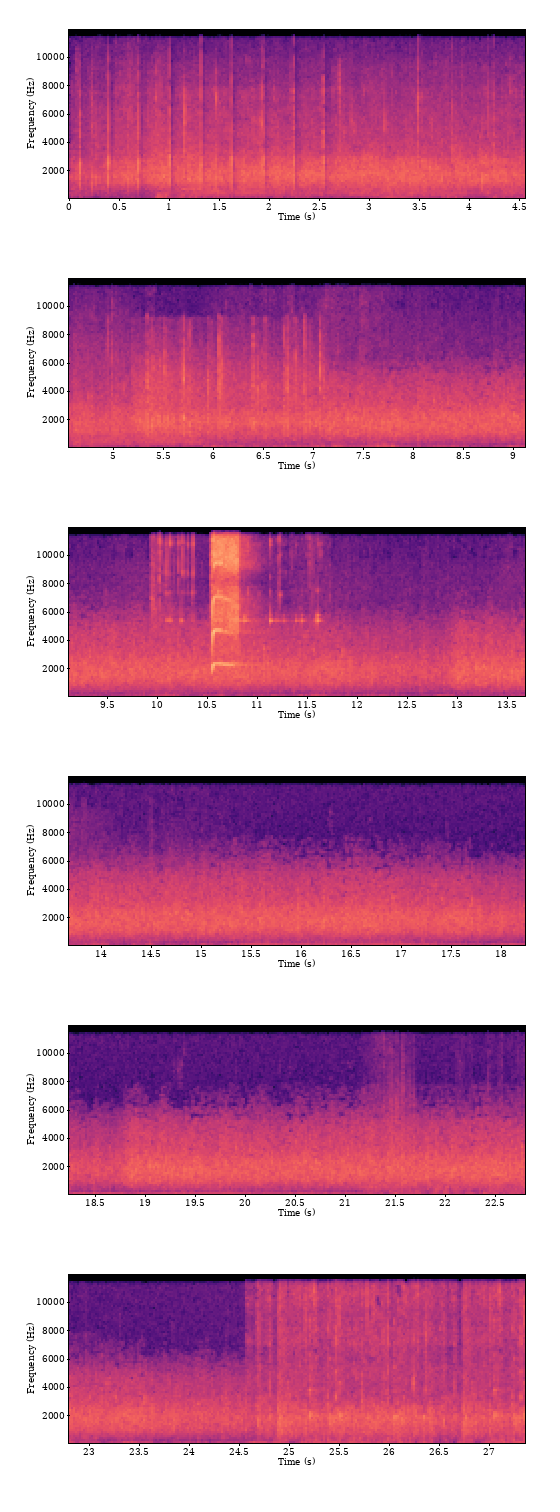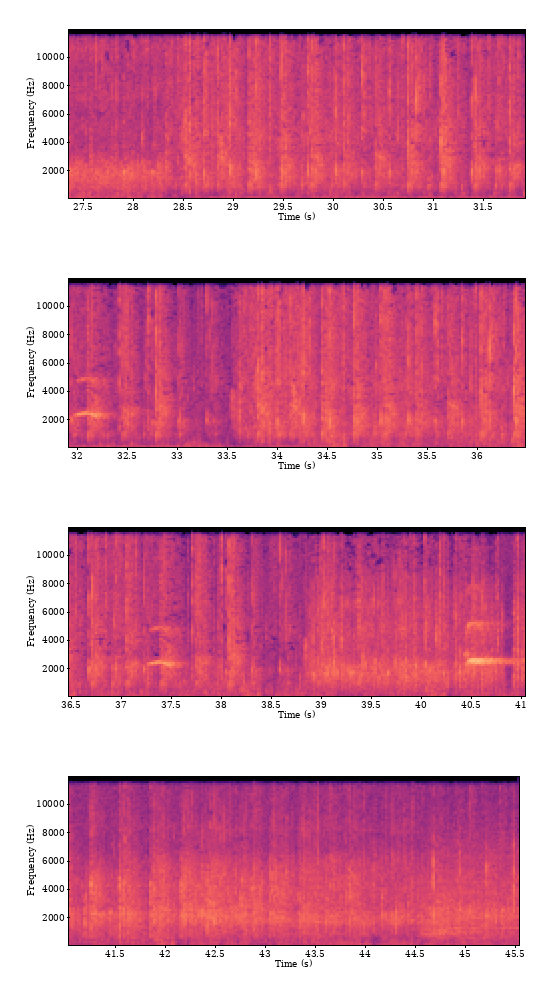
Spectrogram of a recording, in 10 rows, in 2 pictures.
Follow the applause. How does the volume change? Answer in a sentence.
The volume of the applause stays about the same.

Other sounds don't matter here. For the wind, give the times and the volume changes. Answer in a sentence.
You can hear the wind from 0.0 to 45.5 s, getting quieter then louder.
